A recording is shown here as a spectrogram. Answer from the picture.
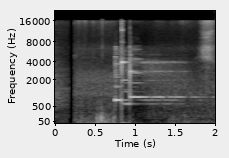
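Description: Smartphone notification chime as a WhatsApp message arrives: a short two-note ding, the second note higher and held for under a second. It follows a soft low bump.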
